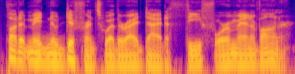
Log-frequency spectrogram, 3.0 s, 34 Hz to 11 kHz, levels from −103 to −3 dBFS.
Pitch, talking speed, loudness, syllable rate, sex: 85 Hz, 325 wpm, -19 LUFS, 7.4 syllables/s, male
